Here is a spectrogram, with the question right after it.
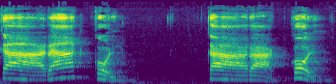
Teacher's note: yo levanto más o hago más énfasis en col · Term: sílaba tónica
